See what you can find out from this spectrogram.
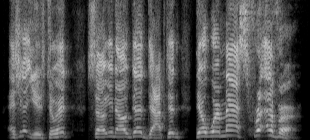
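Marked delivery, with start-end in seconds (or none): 2.4-3.8 a snide mock of the governor. Mocking the governor's words to viewers, scornful. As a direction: parrot her, smug and dismissive. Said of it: "That's what she just said".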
